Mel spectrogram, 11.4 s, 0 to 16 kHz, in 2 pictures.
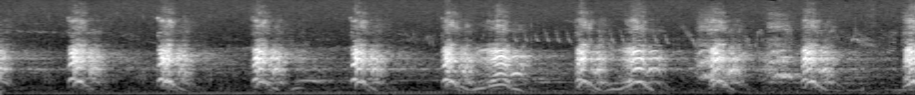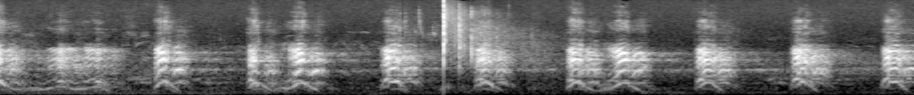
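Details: Dog barking during a training session recorded on 5 May 2015, giving loud, sharp barks in a steady series of about two per second, with a brief broadband clatter midway.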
